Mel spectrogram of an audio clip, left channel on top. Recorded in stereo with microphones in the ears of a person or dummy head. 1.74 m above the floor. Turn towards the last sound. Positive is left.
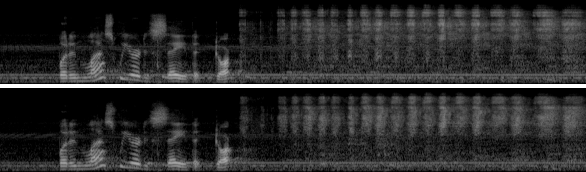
turn(degrees=35)  # may be behind; listen again after turning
